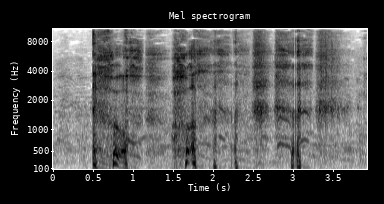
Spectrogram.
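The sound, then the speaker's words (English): A man coughs raspily just after downing a shot of liquor: several harsh, throaty coughs in quick clusters over a few seconds, with strained, wheezing breaths between them and no talking. “Immediately, he began to cough.”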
